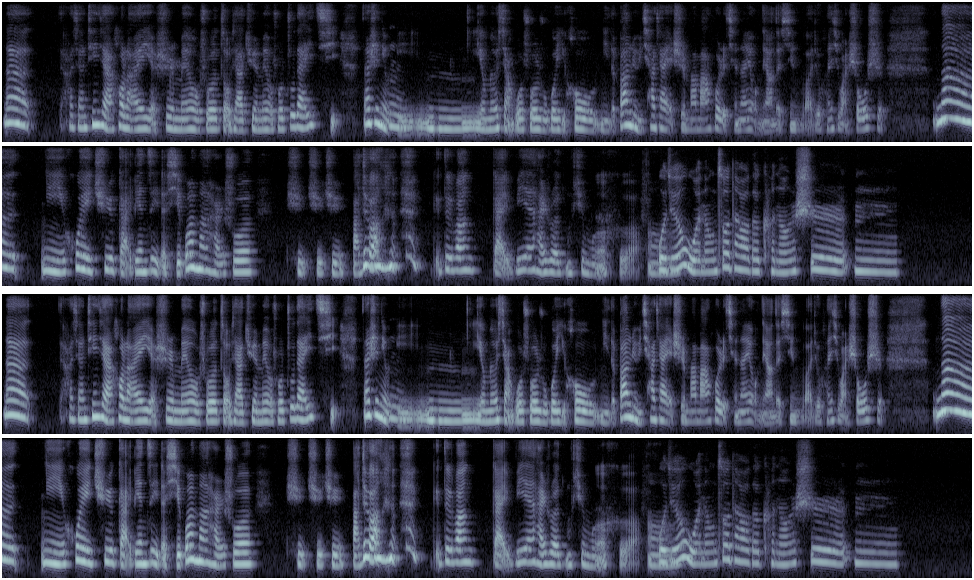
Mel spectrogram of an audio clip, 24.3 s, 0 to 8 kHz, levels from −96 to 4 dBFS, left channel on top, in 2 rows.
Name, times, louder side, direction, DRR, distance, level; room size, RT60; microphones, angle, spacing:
voice 1, 0.0-0.4 0.7-12.3 12.6-15.3 15.7-20.6, right 3 dB, 45° right, 0.6 m, -32 dB
voice 2, 20.3-23.3, left 1 dB, 25° left, 0.5 m, -34 dB
6.0 x 4.3 x 4.7 m
head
